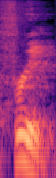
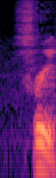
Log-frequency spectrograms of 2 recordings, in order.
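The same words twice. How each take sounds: First: The word is said loudly. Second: The word is said at normal volume.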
